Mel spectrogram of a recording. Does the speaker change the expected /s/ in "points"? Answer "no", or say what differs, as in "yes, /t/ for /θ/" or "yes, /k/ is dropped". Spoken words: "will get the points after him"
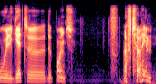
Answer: yes, /s/ is dropped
